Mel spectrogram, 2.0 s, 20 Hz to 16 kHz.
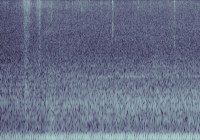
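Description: Small 25 hp three-cylinder diesel engine with a mechanical injection pump idling steadily, a low even hum that swells slightly in the first half-second.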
